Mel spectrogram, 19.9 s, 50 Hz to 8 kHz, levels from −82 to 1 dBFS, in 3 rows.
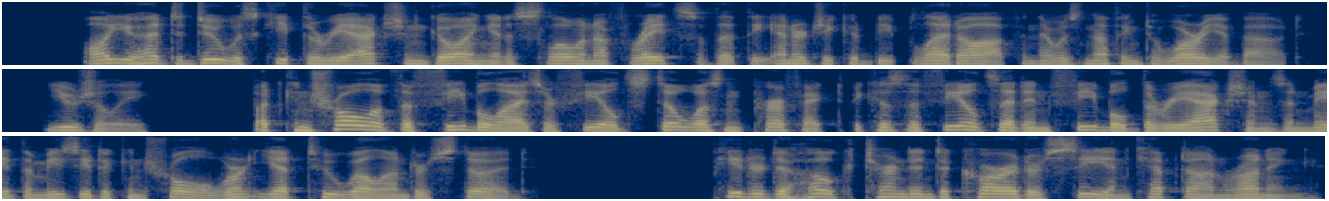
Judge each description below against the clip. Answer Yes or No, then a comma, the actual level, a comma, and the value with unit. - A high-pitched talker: No, low, 135 Hz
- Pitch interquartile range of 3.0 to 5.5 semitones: No, narrow, 2.6 semitones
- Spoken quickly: Yes, fast, 210 wpm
